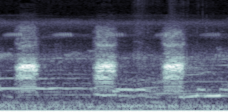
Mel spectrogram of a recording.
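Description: A crow cawing three times, short harsh calls spaced well under a second apart.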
